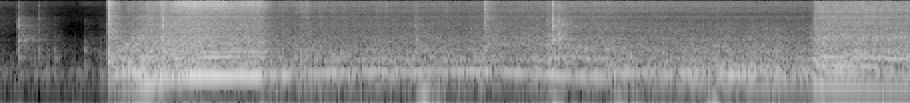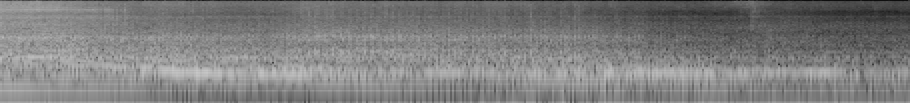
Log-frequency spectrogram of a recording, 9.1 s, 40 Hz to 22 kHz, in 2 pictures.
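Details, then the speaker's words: Motor of a 21-year-old Electrolux Epic 6500 canister vacuum starts up loud and harsh with a rough, wavering whine; the motor bearing is worn out and cannot be replaced, so the whole motor is replaced. "That doesn't sound good, does it? The bearing is out on the motor, and there's no way of replacing the bearing."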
